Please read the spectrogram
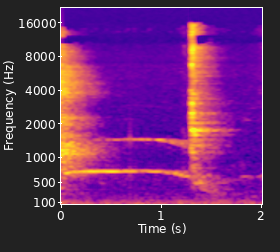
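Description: Sharp plastic clicks from a continuous glucose monitor applicator being handled: one at the start, which dies away, and another about a second and a half in. Between them a faint, thin, high whine lasts about a second and dips in pitch just before the second click.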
